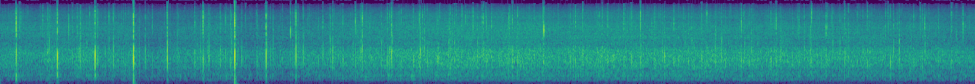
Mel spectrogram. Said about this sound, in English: And I ask you to join me in a round of applause for that wonderful music.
